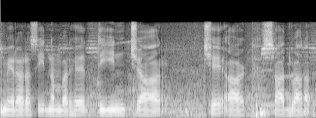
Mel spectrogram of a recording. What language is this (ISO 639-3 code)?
urd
